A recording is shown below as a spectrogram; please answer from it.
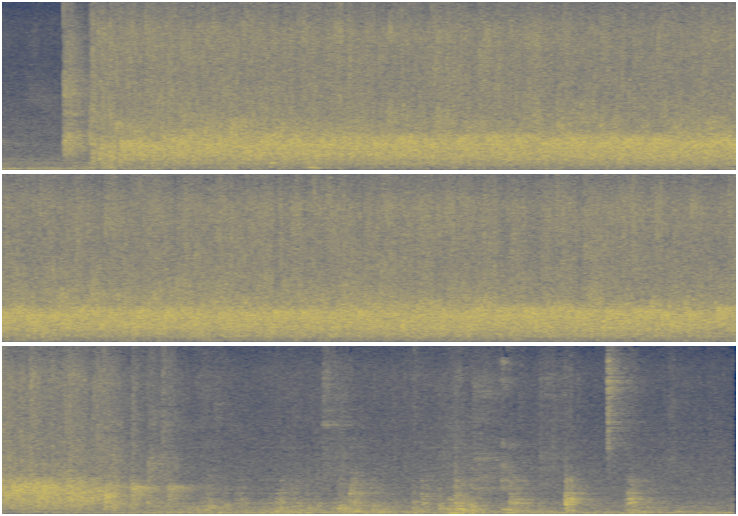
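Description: An audience applauding: dense, steady clapping that starts suddenly about a second in, holds for about fifteen seconds and then dies away.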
